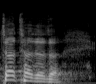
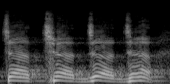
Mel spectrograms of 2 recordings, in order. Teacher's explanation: है ही क्योंकि ये स्पर्श में शामिल हो गए लेकिन इनका च छ ज झ जब बोलते हैं उच्चारण करते हैं तो इनमें भी थोड़ा संघर्ष दिखाई देता है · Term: स्पर्श संघर्षी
